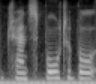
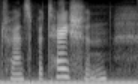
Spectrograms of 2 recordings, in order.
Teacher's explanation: The real difference here is that whereas the stress in transportable is on the por, it isn't in transportation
